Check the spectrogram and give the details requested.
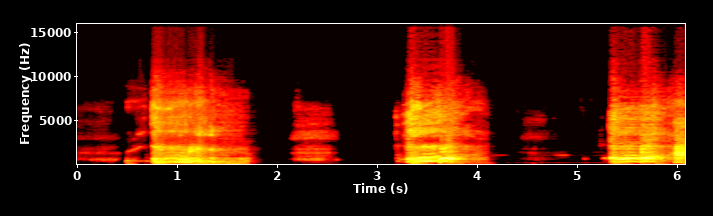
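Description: Three loud, harsh cough bursts, each about a second long, separated by quiet pauses, with a rough, slightly congested quality: repeated adult cough.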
